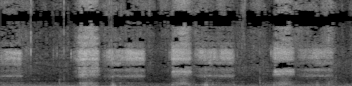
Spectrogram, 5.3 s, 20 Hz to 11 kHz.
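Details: Ms Piggy, a pig, snoring as she falls asleep while being scratched: raspy, wheezy breaths repeated roughly every 1.4 seconds with soft low grunts between, plus rustling scratching noises.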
